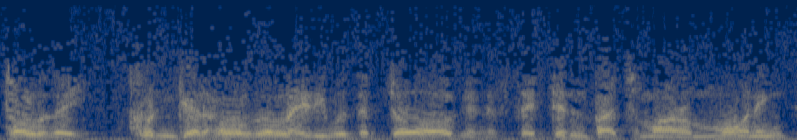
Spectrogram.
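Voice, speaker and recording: A man's voice: medium pitch, quick pace, lightly acted. A man playing a worried, working-class young father and taxi driver in a radio drama, hesitant and plain-spoken. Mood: earnest, uneasy. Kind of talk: old-time radio drama dialogue. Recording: muffled, noisy vintage radio recording.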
